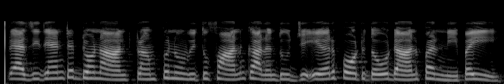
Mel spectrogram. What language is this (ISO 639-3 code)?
pan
